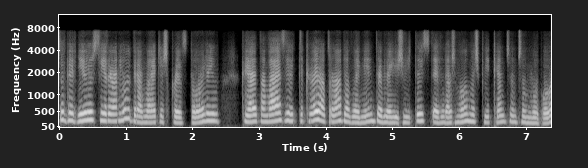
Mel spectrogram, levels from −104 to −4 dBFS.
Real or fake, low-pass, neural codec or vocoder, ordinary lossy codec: fake; 7.2 kHz; codec, 16 kHz, 0.5 kbps, FreqCodec, smaller model; MP3, 96 kbps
